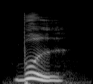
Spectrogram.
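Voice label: "bull", English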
